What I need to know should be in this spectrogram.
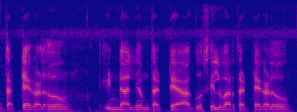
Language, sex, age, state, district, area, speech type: Kannada, male, 45-60, Karnataka, Chikkaballapur, rural, spontaneous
